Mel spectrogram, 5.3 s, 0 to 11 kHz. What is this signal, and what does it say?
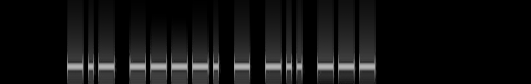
Morse code, heard as a keyed tone, about 23 wpm, 700 Hz. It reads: K9TDO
